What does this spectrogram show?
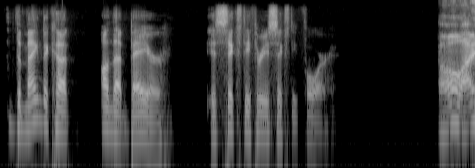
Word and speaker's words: Bexar: not the bear well it's pronounced Bayer but it's spelled Bexar which is [ __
